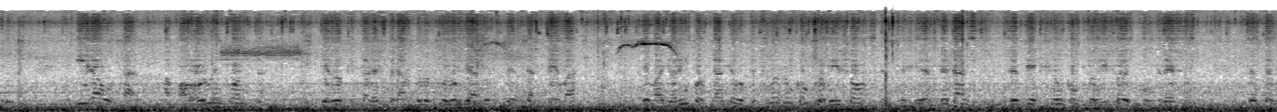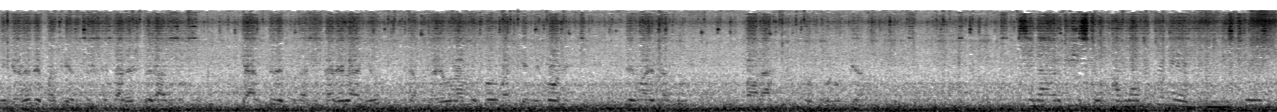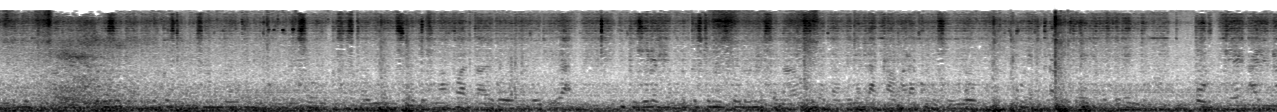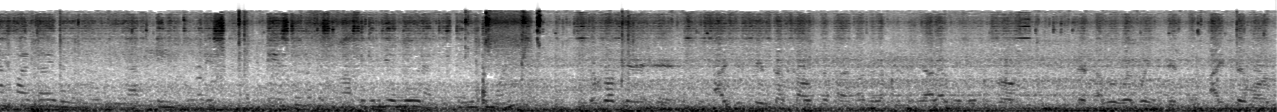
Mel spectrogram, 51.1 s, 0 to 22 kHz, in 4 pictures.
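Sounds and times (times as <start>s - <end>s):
muffled talk from radio: 0.0s - 21.8s, 22.4s - 51.0s
engine and tyre rumble: 0.0s - 51.0s.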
